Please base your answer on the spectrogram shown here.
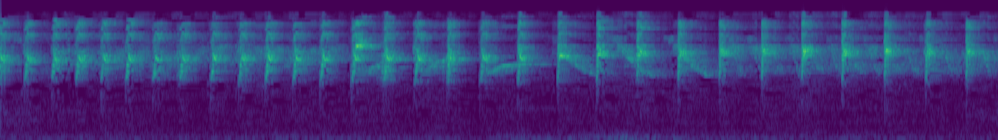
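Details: Lovebird ngekek, the long trill prized in contests and used to train other songbirds: a high, chattering run broken into quick pulses, a little more than two each second, growing fuller toward the end.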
